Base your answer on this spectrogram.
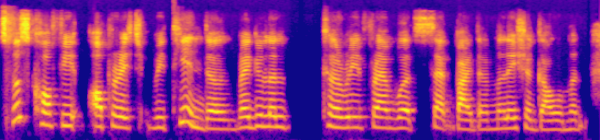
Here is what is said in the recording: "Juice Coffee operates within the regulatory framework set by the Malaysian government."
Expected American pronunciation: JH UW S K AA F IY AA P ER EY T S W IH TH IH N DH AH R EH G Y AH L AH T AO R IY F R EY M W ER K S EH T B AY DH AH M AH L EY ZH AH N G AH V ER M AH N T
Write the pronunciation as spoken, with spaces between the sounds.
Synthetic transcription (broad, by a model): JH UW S K AA F IY AA P ER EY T W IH T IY N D AH R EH G Y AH L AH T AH R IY F R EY M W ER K S EH T B AY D AH M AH L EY SH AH G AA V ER M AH N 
